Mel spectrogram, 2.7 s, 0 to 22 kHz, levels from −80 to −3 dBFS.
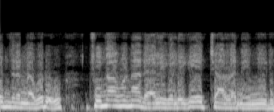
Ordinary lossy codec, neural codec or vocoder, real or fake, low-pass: none; vocoder, 44.1 kHz, 128 mel bands, Pupu-Vocoder; fake; 7.2 kHz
